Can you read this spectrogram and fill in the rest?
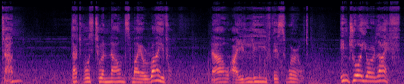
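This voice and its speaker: Proud old Norse warrior, higher-pitched. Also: male voice, animated, takes it slowly, long pauses, a little hiss or hum. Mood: calm, grateful. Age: older. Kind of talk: video game dialogue acting.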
